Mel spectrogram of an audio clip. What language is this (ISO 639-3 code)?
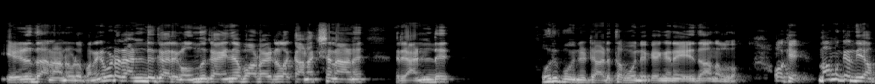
mal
